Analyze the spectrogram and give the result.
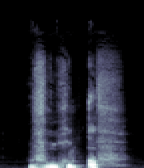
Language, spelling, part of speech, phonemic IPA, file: Dutch, vroegen af, verb, /ˈvruɣə(n) ˈɑf/, Nl-vroegen af.ogg
- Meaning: inflection of afvragen: 1. plural past indicative 2. plural past subjunctive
